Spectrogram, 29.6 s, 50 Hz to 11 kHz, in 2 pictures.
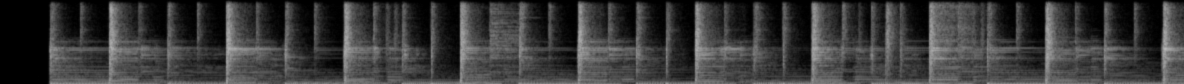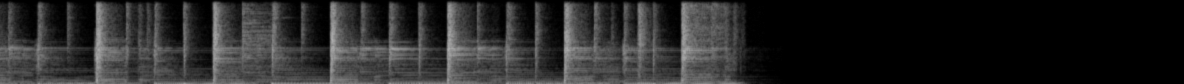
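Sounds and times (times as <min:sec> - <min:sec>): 
minor key chord progression with major V7: 0:00.6 - 0:24.3.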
